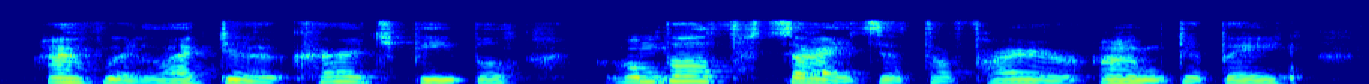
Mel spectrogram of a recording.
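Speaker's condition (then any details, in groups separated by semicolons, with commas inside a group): Traumatic brain injury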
